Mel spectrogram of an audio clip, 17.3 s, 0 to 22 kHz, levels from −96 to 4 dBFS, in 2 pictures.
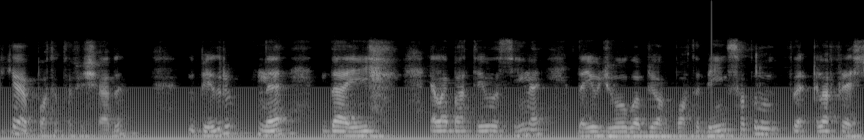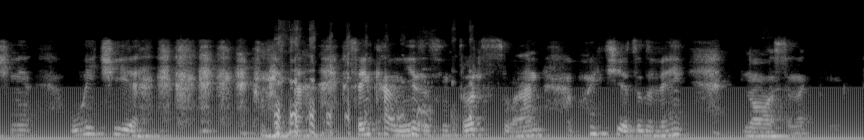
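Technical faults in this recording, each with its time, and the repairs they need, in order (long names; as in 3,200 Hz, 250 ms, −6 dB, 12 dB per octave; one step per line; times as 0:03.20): mains buzz 50 Hz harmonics 33 −38 dBFS
0:07.11: click −19 dBFS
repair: click removal
hum removal 50 Hz, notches 33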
